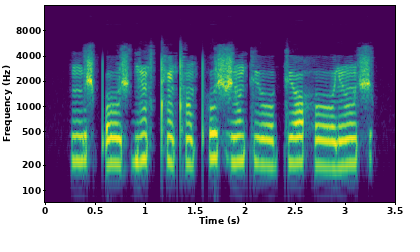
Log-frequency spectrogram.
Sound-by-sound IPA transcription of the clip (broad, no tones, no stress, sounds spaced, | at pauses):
ŋ ʊ ʃ pʼ oː ʃ ɡʲ õ s tʰ ɛ̃ tʰ ɔ̃ pʰ o ʃ ʒ õ kʲ oː kʲ ɔ h oː ɾʲ õ ʃ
